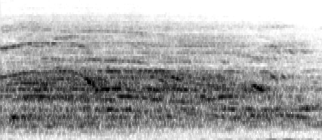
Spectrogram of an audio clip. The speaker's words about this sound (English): You can hear there the loud screamings and the astonishment in the crowd of just shock. Dr. Martin Luther King was just killed and people were just learning about it.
